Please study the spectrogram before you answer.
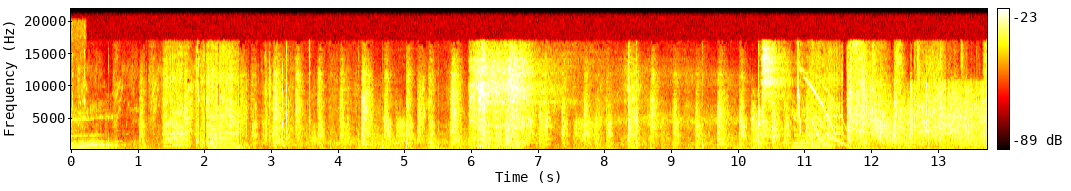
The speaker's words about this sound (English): Oh, I would not be able to be that close to an explosion with what looks to be an explosive in my hand.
